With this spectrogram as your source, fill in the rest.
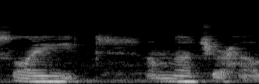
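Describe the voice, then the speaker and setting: Audible room echo surrounds a man speaking very slowly at medium pitch with ordinary pitch variation. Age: adult. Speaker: vlogger. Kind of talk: casual monologue. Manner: halting.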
